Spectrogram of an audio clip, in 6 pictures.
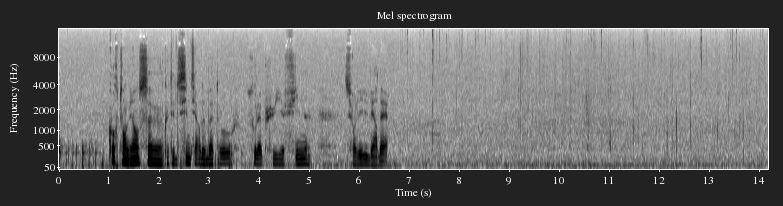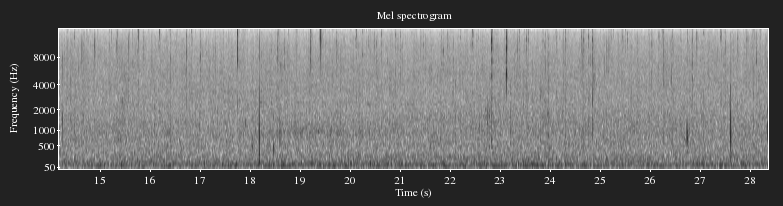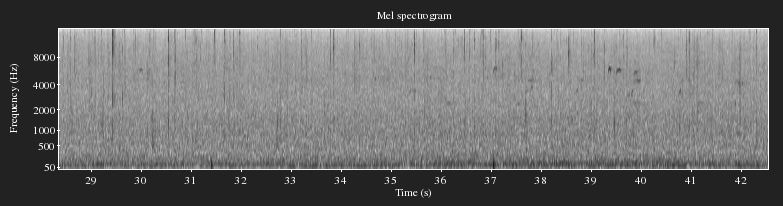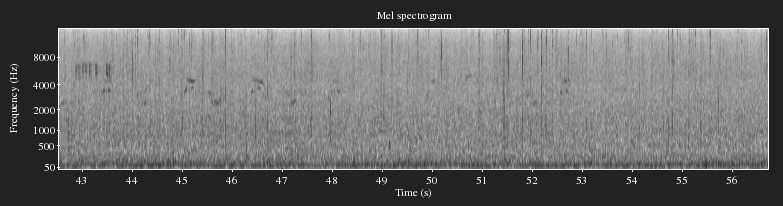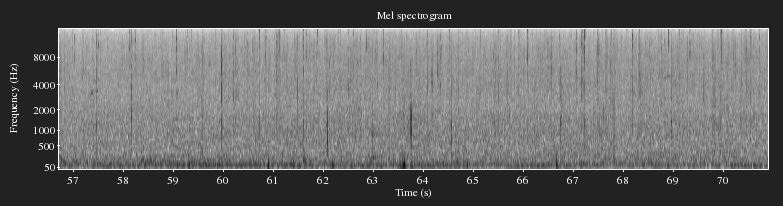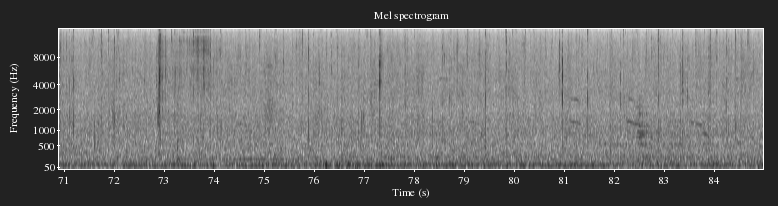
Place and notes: {
  "title": "Rue de Berder, Larmor-Baden, France - amb pluie courte",
  "date": "2021-08-03 09:43:00",
  "description": "Ambiance de pluie légère sur une plage déserte avec des arbres à côté.",
  "latitude": "47.58",
  "longitude": "-2.89",
  "altitude": "9",
  "timezone": "Europe/Paris"
}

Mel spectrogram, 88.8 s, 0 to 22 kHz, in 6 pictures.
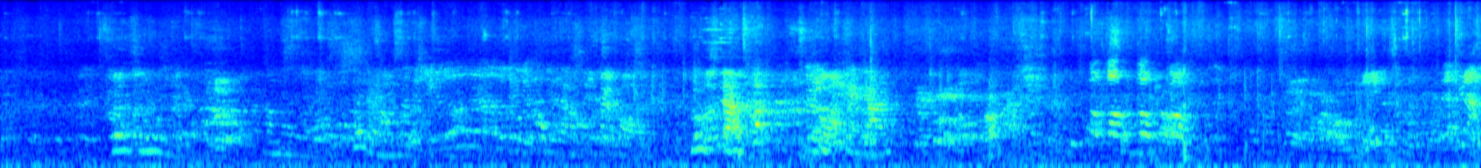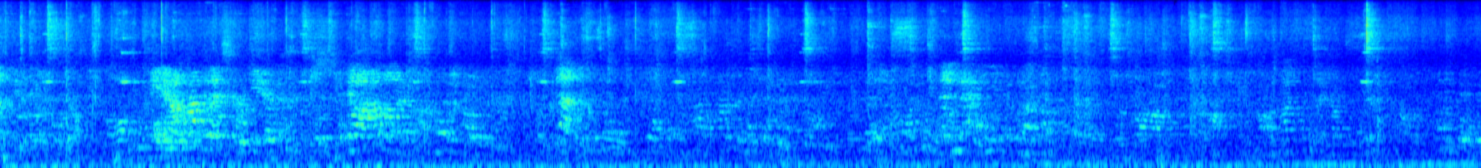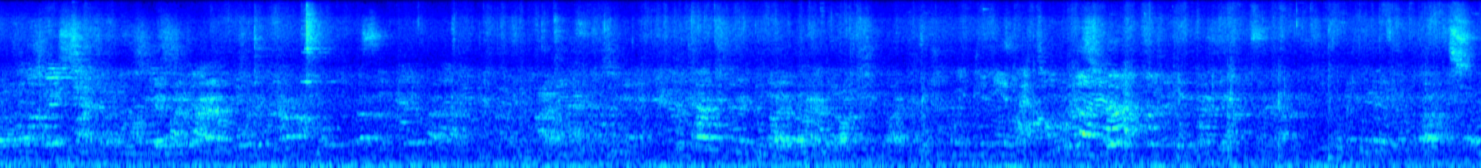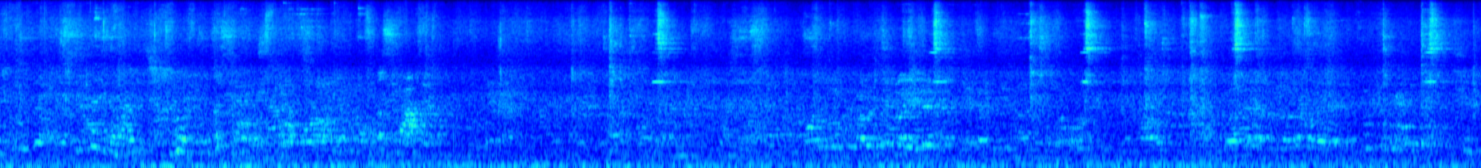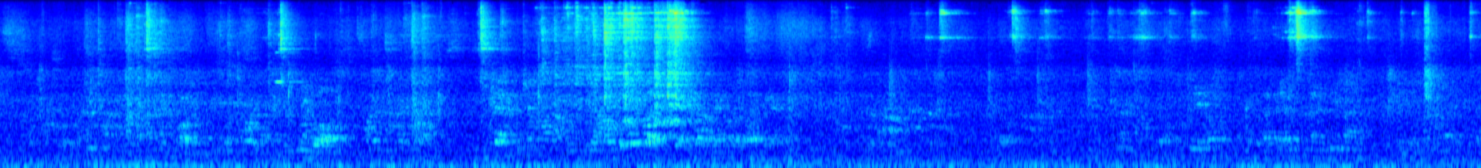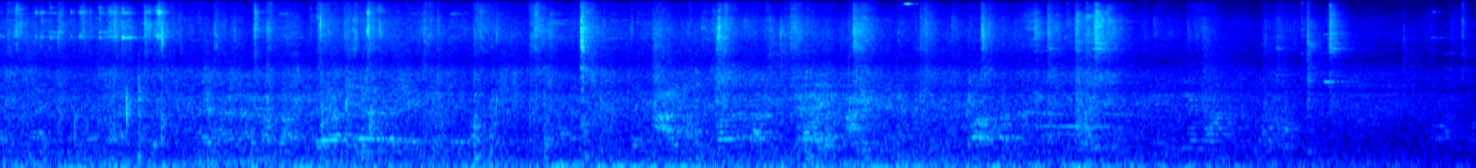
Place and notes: {
  "title": "Puxin Station - Station hall",
  "date": "2013-08-14 12:27:00",
  "description": "in the Station hall, Sony PCM D50+ Soundman OKM II",
  "latitude": "24.92",
  "longitude": "121.18",
  "altitude": "178",
  "timezone": "Asia/Taipei"
}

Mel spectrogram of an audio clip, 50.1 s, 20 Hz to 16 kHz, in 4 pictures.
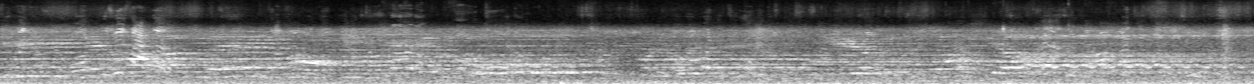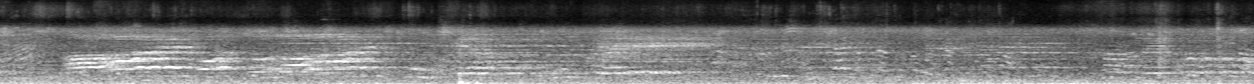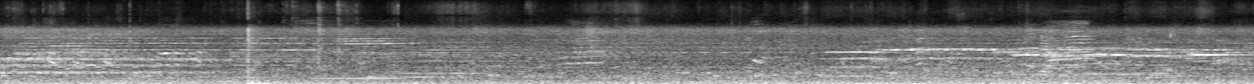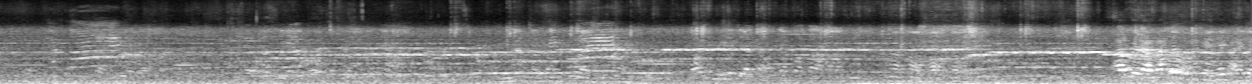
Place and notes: {
  "title": "坂里村, Beigan Township - Small village",
  "date": "2014-10-13 15:35:00",
  "description": "Small village, Small square in the village of roadside",
  "latitude": "26.22",
  "longitude": "119.97",
  "altitude": "17",
  "timezone": "Asia/Taipei"
}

